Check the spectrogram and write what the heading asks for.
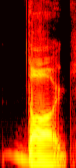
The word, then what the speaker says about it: Doeg: E o nome dele era Doeg, o Edemonita. Doeg. A pronúncia pode ser dog, como de cachorro.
